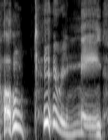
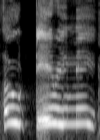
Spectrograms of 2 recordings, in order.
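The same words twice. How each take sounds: First: Slow, loud sighing king; mild sigh. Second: Very high, loud, slow whine; king whining to the queen. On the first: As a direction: sigh it out gloomily. King sighs first time. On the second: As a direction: whine like a spoilt child. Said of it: "The king whined". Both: Acted.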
